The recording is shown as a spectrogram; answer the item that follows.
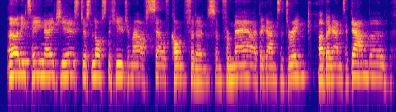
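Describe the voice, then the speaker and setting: Barely pausing, a man talks at a fairly high pitch in a monotone, flat intonation. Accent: British. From UK. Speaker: recovering addict and author. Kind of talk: podcast interview testimony.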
